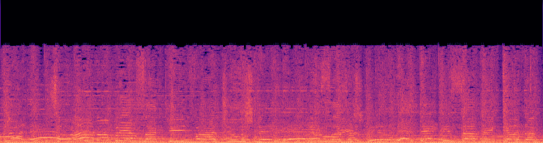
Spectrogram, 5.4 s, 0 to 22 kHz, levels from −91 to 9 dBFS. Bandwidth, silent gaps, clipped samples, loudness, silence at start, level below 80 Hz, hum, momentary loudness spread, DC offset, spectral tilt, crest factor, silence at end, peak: 15.5 kHz; none; under 0.1%; -11 LUFS; 0 s; -18 dBFS; none; 2 LU; under 0.1%; -5 dB/octave; 10 dB; 0 s; 0 dBFS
